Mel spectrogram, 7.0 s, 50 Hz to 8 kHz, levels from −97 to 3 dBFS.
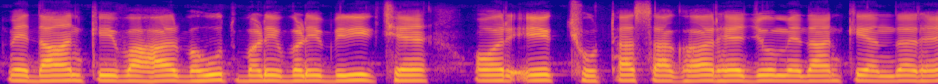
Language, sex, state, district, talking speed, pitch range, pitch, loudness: Hindi, male, Jharkhand, Deoghar, 160 wpm, 180-190 Hz, 185 Hz, -15 LUFS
